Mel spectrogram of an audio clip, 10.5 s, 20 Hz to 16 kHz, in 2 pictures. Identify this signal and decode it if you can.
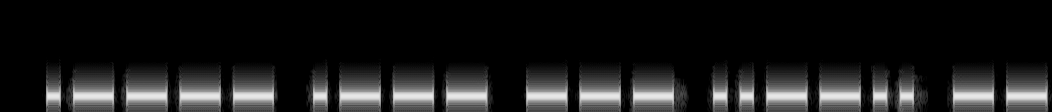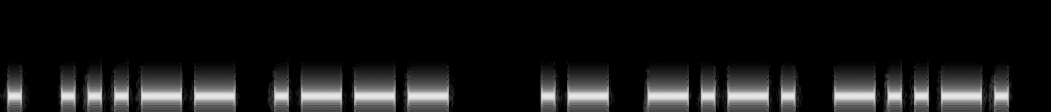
Morse code, heard as a keyed tone, about 18 wpm, 550 Hz. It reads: 1JO?G3J AC/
